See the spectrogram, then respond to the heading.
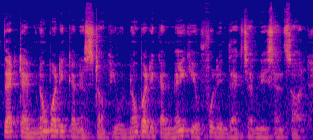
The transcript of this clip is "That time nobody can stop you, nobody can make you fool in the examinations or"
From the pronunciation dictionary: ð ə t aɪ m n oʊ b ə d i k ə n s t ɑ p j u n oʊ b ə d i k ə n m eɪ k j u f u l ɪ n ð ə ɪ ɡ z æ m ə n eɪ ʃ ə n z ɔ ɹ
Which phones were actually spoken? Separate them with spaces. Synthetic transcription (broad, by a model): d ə t aɪ m n oʊ b ə d i k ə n s t ɑ p j u n oʊ b ə d i k ə n m eɪ k j u f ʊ l ɪ n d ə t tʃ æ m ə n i s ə n s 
